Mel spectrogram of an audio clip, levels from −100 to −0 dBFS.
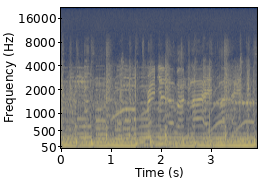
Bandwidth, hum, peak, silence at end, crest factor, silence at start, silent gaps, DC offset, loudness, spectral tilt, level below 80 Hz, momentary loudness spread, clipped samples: over 20 kHz; none; -14 dBFS; 0 s; 14 dB; 0 s; none; under 0.1%; -27 LUFS; -5.5 dB/octave; -42 dBFS; 2 LU; under 0.1%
